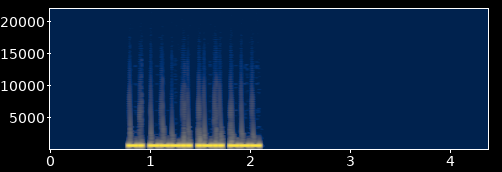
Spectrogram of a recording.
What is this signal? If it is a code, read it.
Morse code, heard as a keyed tone, about 46 wpm, 700 Hz. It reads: N8LO
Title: USA Call Signs - 4 Characters - Repeated 2x - 45wpm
